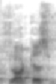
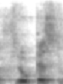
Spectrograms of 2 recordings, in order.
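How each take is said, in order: First: फ्लॉटिस्ट said with an "aw" in the first syllable; फ्लॉटिस्ट, open "aw" instead of "oo"; flautist pronunciation. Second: फ्लूटिस्ट said with an "oo" in the first syllable; फ्लूटिस्ट, first vowel like "flute"; flutist pronunciation. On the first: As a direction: say फ्लॉटिस्ट as FLAW-tist. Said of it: "कुछ लोग फ्लॉटिस्ट बोलते हैं". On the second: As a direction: say फ्लूटिस्ट as FLOO-tist. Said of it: "कुछ लोग फ्लूटिस्ट बोलते हैं". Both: Shown as a demonstration.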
